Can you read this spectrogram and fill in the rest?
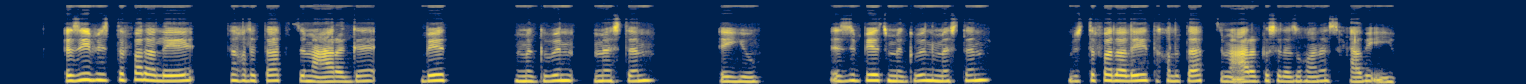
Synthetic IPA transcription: ʔɨzibɨzɨt̪ʰɐfɐlalɐjɛ | t̪ʰɐxlɨt̪ʰat̪z̥ɨmaʕaɾɐɡ | be̞t̪̚ | mɨɡbɨn | mɐst̪ʰɐn | ʔɨjːu | ʔɨzibe̞t̪mɨɡbɨnmɐst̪ʰɐn | bɨzɨt̪ʰːɐfɐlalɐjut̪ʰɐxlɨt̪ʰat̪z̥ɨma̰ʕa̰ɾɐɡɐsɨlɐzɨxo̞nɐsɐ̥ħaβiʔɨjːu

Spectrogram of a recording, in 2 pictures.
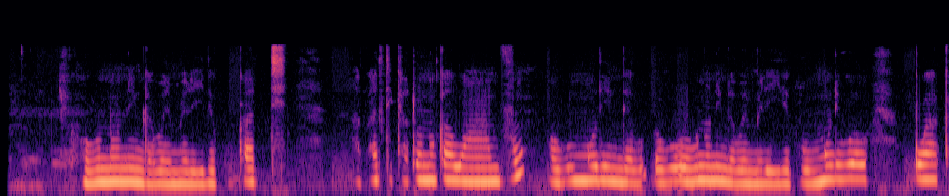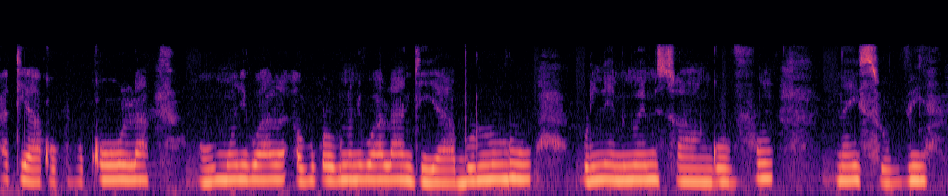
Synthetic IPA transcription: oβunoniŋɡaβwe̞ːmeleiɾe̞kukati̥ | akatikato̞no̞kawaːɱvu | ol | oβuno̞ːniŋɡaβwe̞me̞ɾe̞iɾe̞kumuliβo | βwakatiakokuβukola | oβum | βuno̞ːniβwaːlaːɲɟijaβullulu | uline̞ːminwe̞ːmiswaːŋɡovu | neisuvi

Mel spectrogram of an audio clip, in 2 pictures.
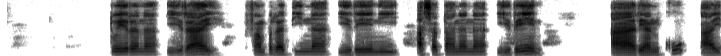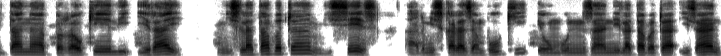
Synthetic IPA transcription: t̪ueɾanəiɾaj | fampiɾat̪inəiɾeniasat̪ananəiɾeni̥ | aɾianiku | ait̪anəbirawkeliiɾaj | misilat̪abaʈ͡ʂəmisezə̥ | a̰ɾimisi̥kaɾazambukʰiewumbununizanilat̪abaʈ͡ʂəʔizani̥

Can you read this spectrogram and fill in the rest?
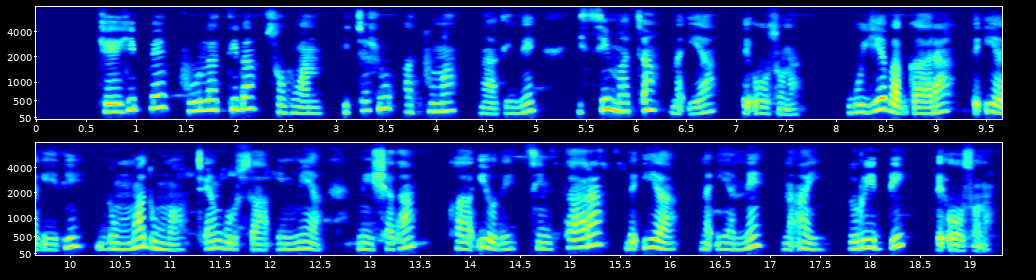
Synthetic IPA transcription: ke̞ːɦɪpːɛfuːlɐt̪ːɪd̪ɐsɔɦʊwɐn | ɪt͡ʃːɐʃʊɐt̪ːʊmɐ | naːt̪ɪnːɛɪsːɪmɐt͡ʃʼːɐnɐʔɪja | d̪̥ɛʔo̞ːsɔnɐ | ɡʊjːɛbɐɡːaːɾɐd̪̥ɛʔɪjaɡe̞ːt̪ɪd̪ʊmːɐd̪ʊmːɐt͡ʃʼɛŋɡʊɾsaːɪmːɪjɐmiːʃːɐt̪ɐ | kaːʔɪjɔd̪ɛsɪnt̪ːaːɾɐ | d̪ɛʔɪja | nɐʔɪjɐnːɛ | nɐ̰ʔɐj | d̪ʊɾiːd̪ːɪ | d̪̥ɛʔo̞ːsɔ̰nɐ

